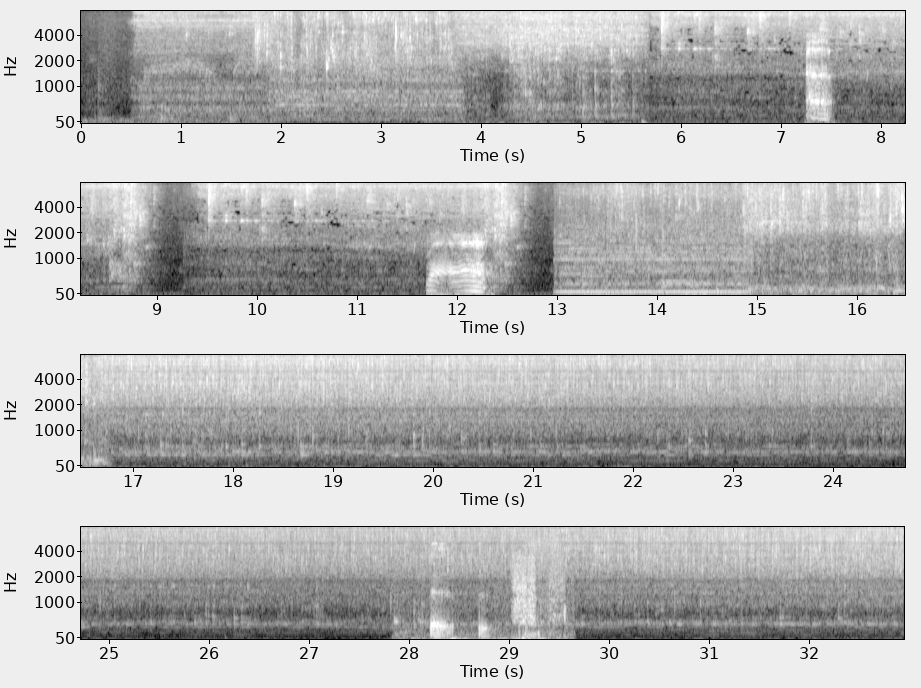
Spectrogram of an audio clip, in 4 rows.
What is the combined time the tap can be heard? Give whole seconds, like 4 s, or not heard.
33 s.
